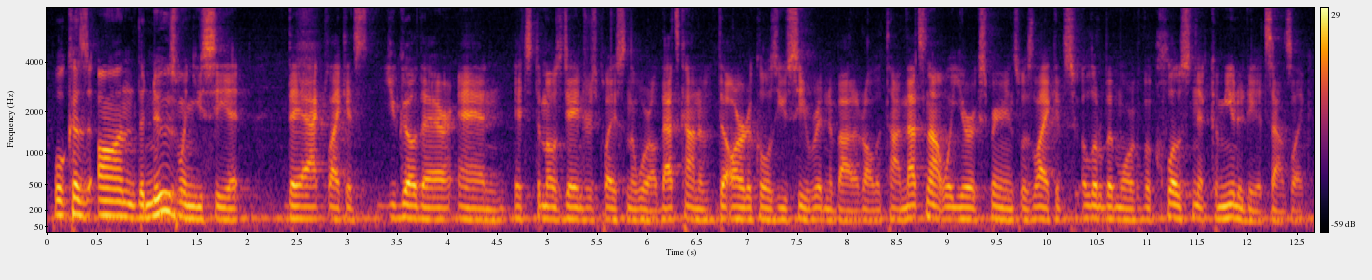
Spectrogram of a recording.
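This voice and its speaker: A man hosting a podcast, asking relaxed, chatty questions in a restaurant. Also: mid-range voice, fast, hardly any pauses, a little hiss or hum. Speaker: podcast host. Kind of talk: casual interview.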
